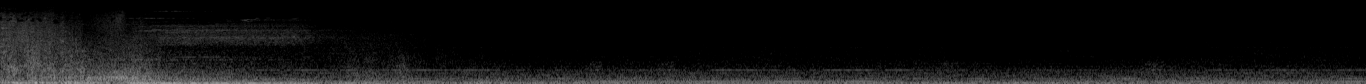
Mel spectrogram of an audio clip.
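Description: Soft steady music hums in the background.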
